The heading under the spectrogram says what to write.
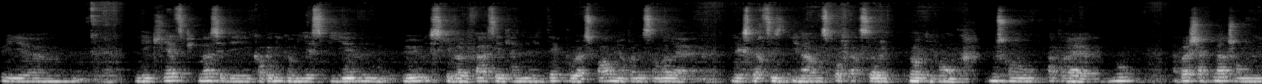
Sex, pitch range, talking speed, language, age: male, 130-145 Hz, 200 wpm, French, 30-49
